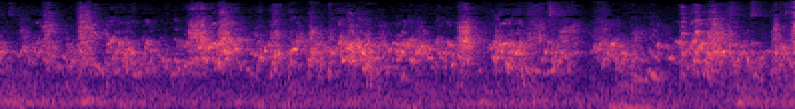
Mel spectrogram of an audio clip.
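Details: Several pet budgerigars chatter while eating cherry tomatoes, a continuous stream of scratchy warbled chirps and squawks with short dips.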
